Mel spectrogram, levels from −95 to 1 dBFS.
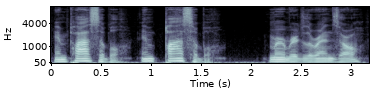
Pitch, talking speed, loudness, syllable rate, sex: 105 Hz, 75 wpm, -17 LUFS, 5.4 syllables/s, male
